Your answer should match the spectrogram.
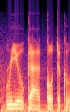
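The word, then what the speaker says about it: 龍が如く: You say it as Ryuga Gotoku. That's how you say it.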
